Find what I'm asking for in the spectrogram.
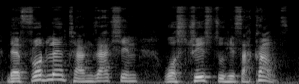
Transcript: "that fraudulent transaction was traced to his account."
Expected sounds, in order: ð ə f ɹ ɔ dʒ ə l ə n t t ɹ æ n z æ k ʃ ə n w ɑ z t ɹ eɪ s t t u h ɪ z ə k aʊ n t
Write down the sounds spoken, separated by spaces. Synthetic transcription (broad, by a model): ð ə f ɹ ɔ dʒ l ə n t t ɹ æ n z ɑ k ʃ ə n w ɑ s t ɹ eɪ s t t u h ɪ s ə k aʊ n t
